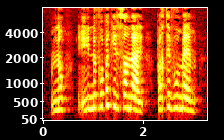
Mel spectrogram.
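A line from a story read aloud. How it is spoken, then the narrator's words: Little girl crying out tearfully. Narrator (French): s'écria la petite à travers ses larmes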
